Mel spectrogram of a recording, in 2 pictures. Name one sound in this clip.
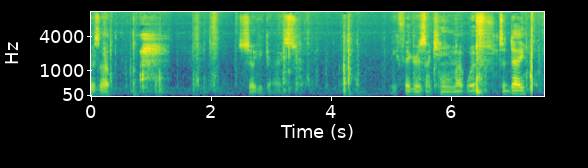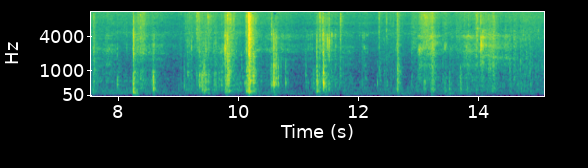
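Plastic packaging crinkles and clicks as it is handled.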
